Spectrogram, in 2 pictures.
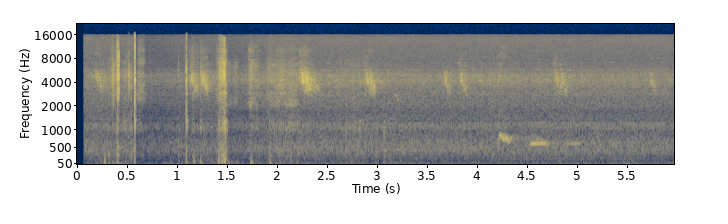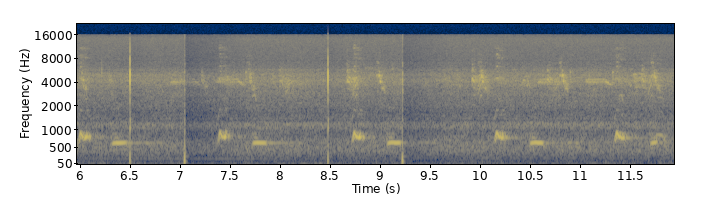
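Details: Common cuckoo calling from the top of a utility pole in the neighbourhood. After some early bumps and thuds, six clear two-note cuck-oo calls follow, the second note lower, about every 1.2 seconds. Faint high chirps of other birds sound over a steady hiss.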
